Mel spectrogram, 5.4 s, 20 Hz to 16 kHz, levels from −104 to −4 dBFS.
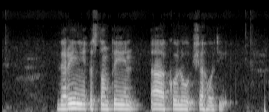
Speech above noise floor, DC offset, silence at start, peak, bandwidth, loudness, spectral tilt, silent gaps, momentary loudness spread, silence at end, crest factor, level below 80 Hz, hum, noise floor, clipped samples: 42 dB; under 0.1%; 1.15 s; -10 dBFS; 6.4 kHz; -26 LUFS; -9.5 dB/octave; none; 16 LU; 0.05 s; 18 dB; -56 dBFS; none; -67 dBFS; under 0.1%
